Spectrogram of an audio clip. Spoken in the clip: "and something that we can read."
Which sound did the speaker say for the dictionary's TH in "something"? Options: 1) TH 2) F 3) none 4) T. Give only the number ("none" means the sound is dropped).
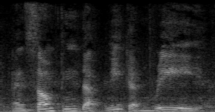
4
